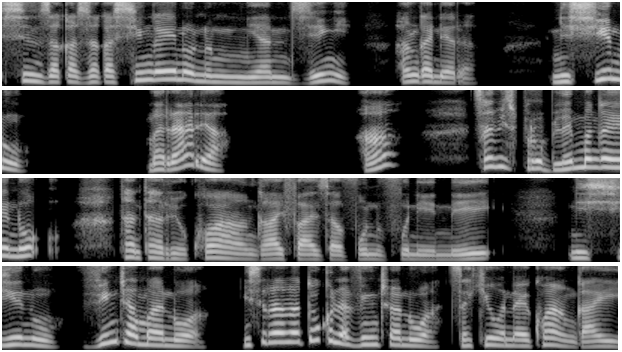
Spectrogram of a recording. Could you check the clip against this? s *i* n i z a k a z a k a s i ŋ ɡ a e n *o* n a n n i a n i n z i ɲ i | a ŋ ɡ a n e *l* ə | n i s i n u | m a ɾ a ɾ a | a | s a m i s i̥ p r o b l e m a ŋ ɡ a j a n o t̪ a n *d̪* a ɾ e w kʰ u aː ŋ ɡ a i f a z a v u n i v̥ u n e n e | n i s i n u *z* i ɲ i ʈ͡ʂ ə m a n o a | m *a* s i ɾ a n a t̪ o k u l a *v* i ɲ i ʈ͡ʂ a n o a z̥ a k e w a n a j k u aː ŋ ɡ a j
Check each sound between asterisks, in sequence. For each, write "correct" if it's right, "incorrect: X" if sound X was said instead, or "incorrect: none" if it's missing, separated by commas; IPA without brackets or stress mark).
correct, correct, incorrect: ɾ, incorrect: t̪, incorrect: v, incorrect: i, correct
